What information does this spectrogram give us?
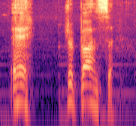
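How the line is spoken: Laughing woman. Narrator (French): dit la bonne femme en riant

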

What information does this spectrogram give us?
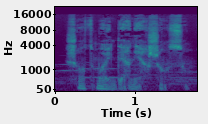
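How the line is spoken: Murmuring. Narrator (French): murmura-t-il

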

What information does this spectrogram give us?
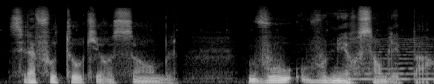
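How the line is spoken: Faint voice. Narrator (French): dit-il d'une voix éteinte

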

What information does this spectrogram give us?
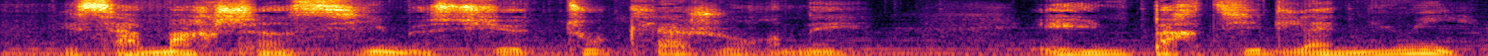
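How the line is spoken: Whispered. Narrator (French): chuchota Poole

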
